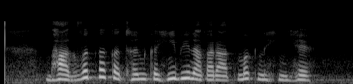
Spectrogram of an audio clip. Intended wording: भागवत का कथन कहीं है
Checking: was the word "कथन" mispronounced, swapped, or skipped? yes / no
no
